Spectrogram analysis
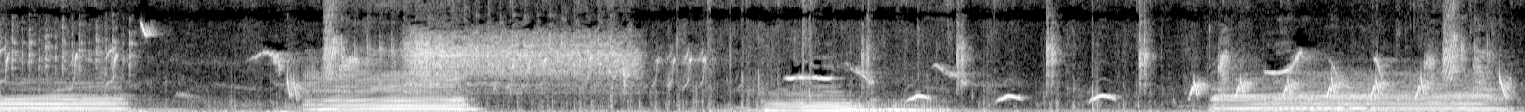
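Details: Tame village cattle in a herd walking along a village road toward the pen in the morning, giving several drawn-out, deep, harmonic moos of about half a second to one and a half seconds, with bright bird chirps between the calls.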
